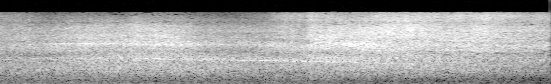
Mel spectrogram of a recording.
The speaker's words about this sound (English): This was the first plane in a week to attempt a landing.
